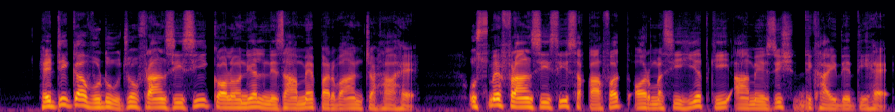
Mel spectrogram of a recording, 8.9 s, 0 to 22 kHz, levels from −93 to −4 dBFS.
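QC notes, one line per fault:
4.84–4.87 s, lost LE Audio frames: a 30 ms gap just before "میں فرانسیسی", consistent with three 10 ms frames dropping out. The LC3 decoder fills it by repeating the last spectrum with randomised phase, so the speech smears briefly into a noisy blur.
7.95–8.10 s, lost LE Audio frames: after "اور مسیحیت کی آمیزش", about 80 ms is lost in several short bursts across 140 ms, none much over 30 ms. Each burst gets the same randomised-spectrum fill, giving a stuttering, grainy smear rather than clean gaps.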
